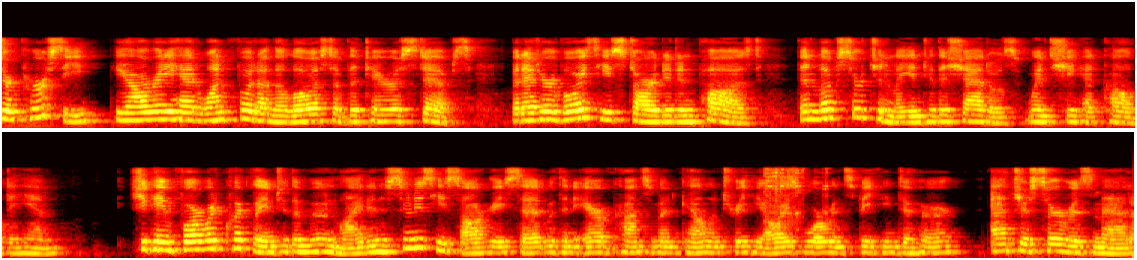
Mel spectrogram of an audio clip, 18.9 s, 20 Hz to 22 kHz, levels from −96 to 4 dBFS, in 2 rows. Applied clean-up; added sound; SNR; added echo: neural separator model SepFormer DNS4.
